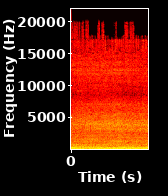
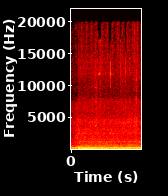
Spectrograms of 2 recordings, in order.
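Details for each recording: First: Honda Scoopy FI after a final-drive repair with a new full gear set and replaced loose pulley axle bearings, run to test: steady, even running without whine or knock, then it winds down and stops. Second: Honda Scoopy FI scooter: steady low whine over the running drive from the final drive/axle area; gear oil changed days ago is already dirty again; axle seal to be replaced.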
